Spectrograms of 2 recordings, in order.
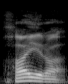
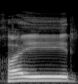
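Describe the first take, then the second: First: The word ends with an extra vowel sound. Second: The word ends on a consonant, no extra vowel. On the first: The speaker calls it wrong. "এখানে অনেকেই বলে ফেলেন খয়রা" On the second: The speaker calls it right. "এখানে বলবেন"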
